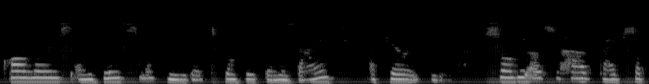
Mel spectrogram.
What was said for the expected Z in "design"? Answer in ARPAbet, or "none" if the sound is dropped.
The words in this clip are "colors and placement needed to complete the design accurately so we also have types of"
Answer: Z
